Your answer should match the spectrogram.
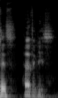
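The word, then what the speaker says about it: Höwedes: is this guy Benedict howedes I don't know if I pronounced that right her is okay her is I forgot in Germany W pronounced as a v her is well when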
